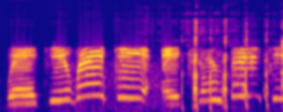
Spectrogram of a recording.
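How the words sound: It imitates the toy's put-on British voice.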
